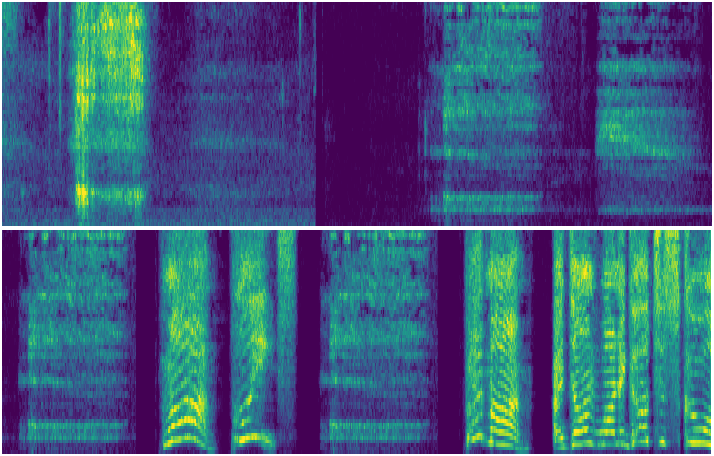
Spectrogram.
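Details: Animated character at night, not a real recording: exaggerated cartoon snoring, loud snorting breaths alternating with whistling exhales in a repeated comic rhythm.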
